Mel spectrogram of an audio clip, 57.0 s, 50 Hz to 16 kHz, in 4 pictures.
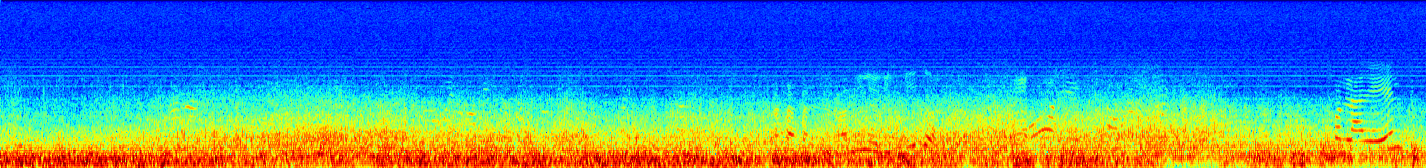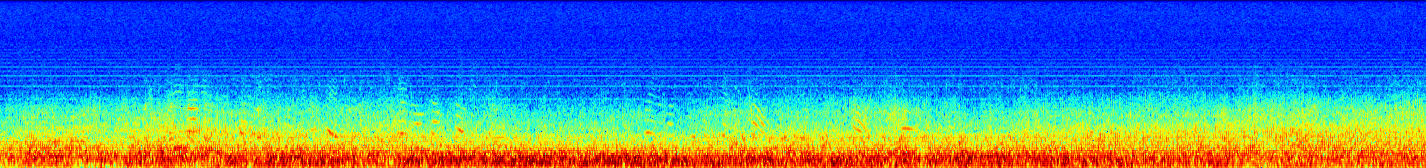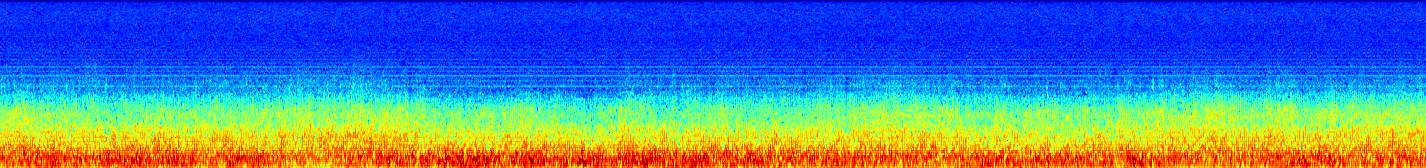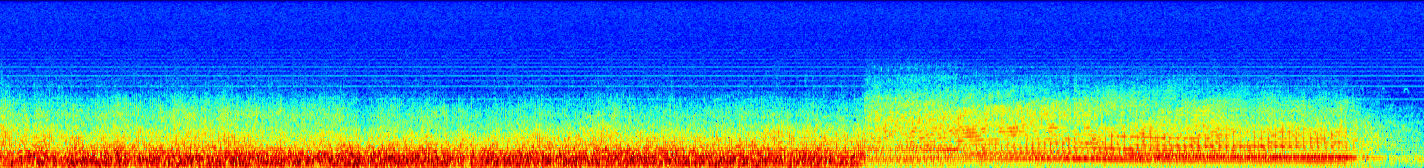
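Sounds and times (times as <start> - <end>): propeller aircraft engine droning: 0.0 - 57.0
wavering engine note: 51.4 - 57.0.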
